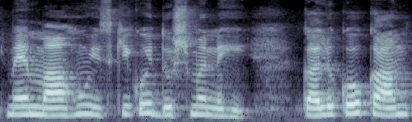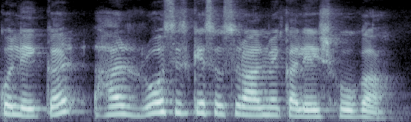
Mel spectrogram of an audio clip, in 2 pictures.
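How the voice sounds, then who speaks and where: A woman's voice: fairly high pitch, moderate pace, natural voice. A woman voicing a strict but caring middle-aged mother who scolds her daughter firmly. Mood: scolding. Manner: firm, scolding.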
